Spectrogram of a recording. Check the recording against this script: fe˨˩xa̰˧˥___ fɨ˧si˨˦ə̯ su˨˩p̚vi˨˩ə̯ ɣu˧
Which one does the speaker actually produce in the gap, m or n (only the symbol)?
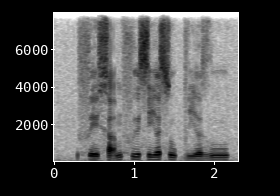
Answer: m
